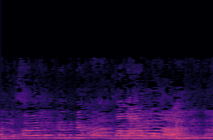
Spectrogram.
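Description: People talking, several voices chattering at once.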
